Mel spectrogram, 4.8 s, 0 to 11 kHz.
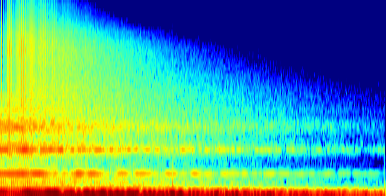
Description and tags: Obscure SFX - Hit #1
Hit, Sine, Poatao, SFX, Bass, 1, Obscure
